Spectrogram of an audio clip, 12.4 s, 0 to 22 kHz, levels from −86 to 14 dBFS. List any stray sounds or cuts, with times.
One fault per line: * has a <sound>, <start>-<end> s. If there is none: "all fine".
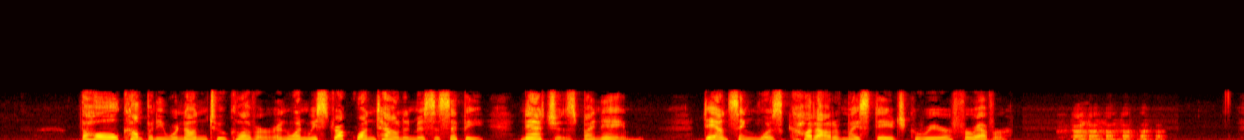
* has a laugh, 10.6-11.7 s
